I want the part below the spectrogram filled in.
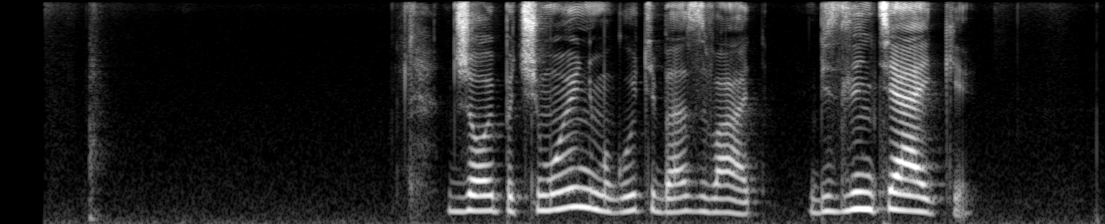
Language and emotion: Russian, angry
